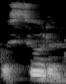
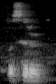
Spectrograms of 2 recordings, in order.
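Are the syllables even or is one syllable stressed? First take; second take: stressed; even. First: One syllable is stressed more than the others. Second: All syllables are even, with no stress. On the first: The speaker calls it wrong. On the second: The speaker calls it right.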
